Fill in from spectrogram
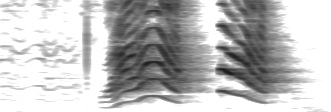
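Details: Talking pet parrot uttering two loud harmonic syllables in quick succession, the first longer and arching up then down, the second shorter and falling, in a quiet indoor room.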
